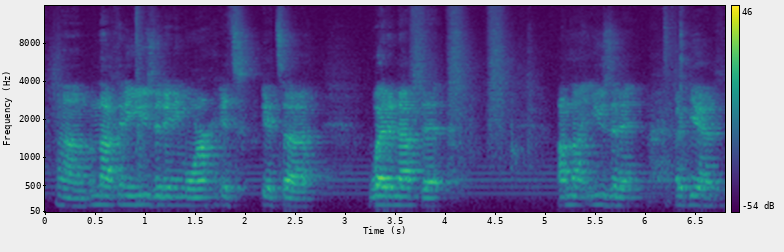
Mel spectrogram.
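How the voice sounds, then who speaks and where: A man speaks at a moderate pace in a fairly high pitch with monotone, flat intonation and long, frequent pauses. Noticeable background noise and audible room echo surround him. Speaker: car detailing YouTuber. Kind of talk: tutorial. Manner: loud; casual, hesitant with fillers.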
